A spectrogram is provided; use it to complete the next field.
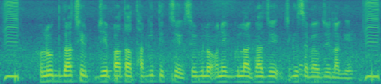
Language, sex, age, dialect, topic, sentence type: Bengali, male, 18-24, Western, agriculture, statement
